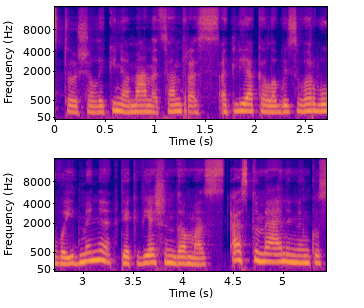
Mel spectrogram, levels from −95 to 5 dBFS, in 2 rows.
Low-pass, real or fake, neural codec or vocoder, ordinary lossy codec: 14.4 kHz; fake; vocoder, 48 kHz, 128 mel bands, Vocos; Opus, 24 kbps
